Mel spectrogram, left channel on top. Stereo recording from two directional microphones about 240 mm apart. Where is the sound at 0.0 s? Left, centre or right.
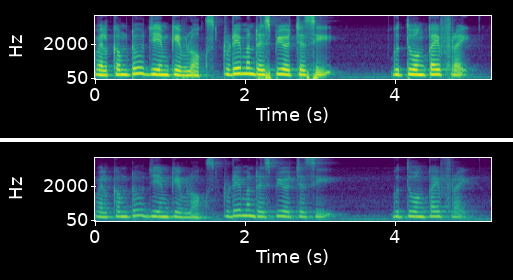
Left.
